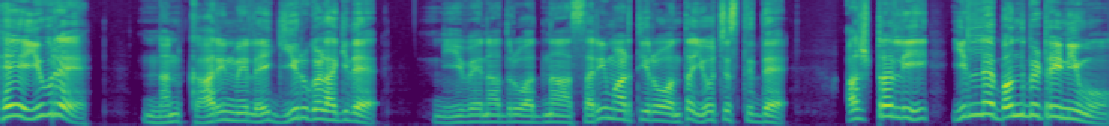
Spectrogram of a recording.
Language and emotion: Kannada, surprised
